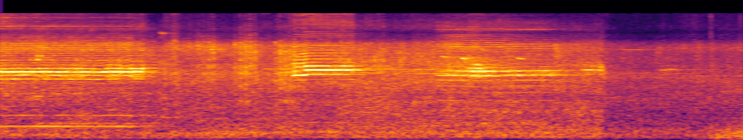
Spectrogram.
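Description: Street traffic noise with a vehicle horn sounding steadily for about a second at the start, then two shorter high-pitched honks about two and three and a half seconds in.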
